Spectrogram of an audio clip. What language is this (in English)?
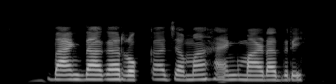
Kannada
